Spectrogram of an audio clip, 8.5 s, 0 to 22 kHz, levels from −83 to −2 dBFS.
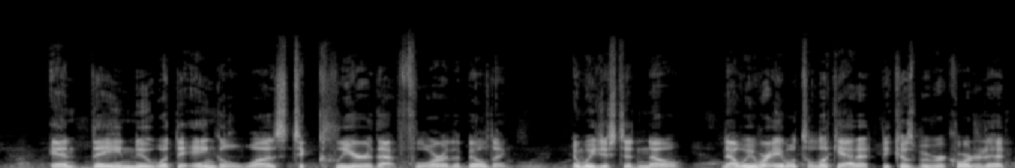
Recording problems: background chatter; faint; throughout; 4 voices, 25 dB below the speech

